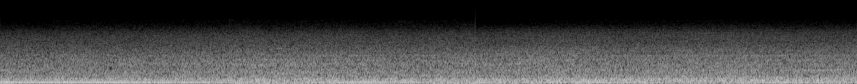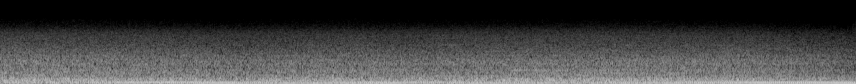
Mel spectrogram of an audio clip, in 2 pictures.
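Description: Steady hum and rush from a stopped E3-series Shinkansen train's onboard equipment, heard up close alongside it. A deeper rumble underneath grows stronger in the second half.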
